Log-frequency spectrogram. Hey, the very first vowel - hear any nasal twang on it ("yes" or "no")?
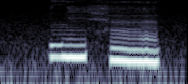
yes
